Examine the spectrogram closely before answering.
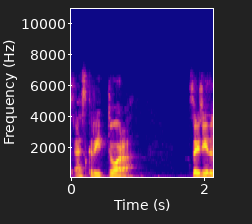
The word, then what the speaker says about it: escritora: So now it does end in a vowel, so the second to last syllable gets stressed. So it's escritora.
